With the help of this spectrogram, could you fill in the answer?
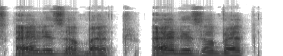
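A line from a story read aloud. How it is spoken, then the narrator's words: Laughing girl. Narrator (Russian): Девочка рассмеялась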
